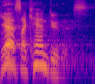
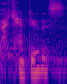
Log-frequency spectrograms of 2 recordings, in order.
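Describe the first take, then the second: First: Loud, sure "Yes, I can do this"; cocky confidence. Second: Soft, defeated "I can't do this"; meek inadequacy. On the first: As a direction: say "Yes, I can do this" boldly and proudly. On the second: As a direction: say "I can't do this" small and beaten. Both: Acted.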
